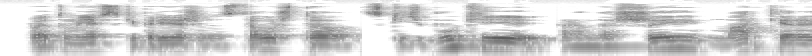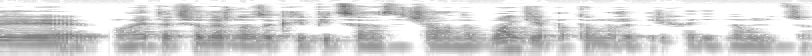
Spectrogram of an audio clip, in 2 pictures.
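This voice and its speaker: With a plain, everyday voice, a man talks at a fairly quick pace, his fairly low pitch moving with lively intonation. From Russian Far East, Vladivostok. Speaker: graffiti artist. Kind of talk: interview conversation.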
